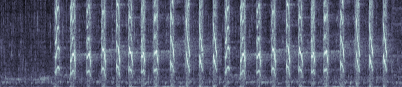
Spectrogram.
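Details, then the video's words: Young wild white-rumped shama in a master recording for training caged birds, giving a steady, fast series of about thirty dry, high, clicking notes over faint background hiss. "masteran burung murai batu muda hutan"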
